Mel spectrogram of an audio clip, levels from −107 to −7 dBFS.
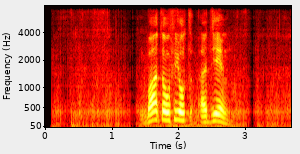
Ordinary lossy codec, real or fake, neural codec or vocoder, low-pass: Opus, 64 kbps; fake; codec, 16 kHz, 4.8 kbps, FACodec; 7.2 kHz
